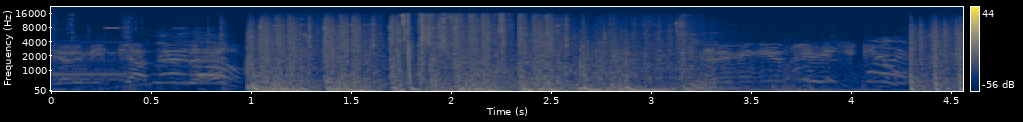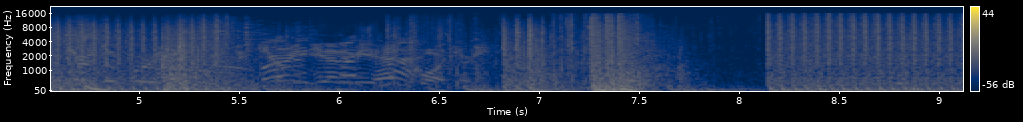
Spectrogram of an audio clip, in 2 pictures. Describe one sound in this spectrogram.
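A rifle fires rapid bursts of loud, booming shots.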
